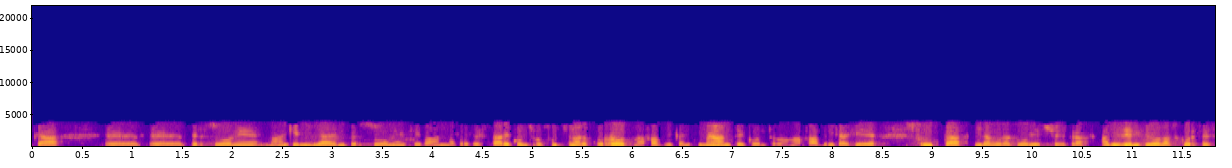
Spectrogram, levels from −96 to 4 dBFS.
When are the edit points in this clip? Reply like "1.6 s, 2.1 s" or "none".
1.1 s, 6.0 s, 8.7 s, 9.4 s, 10.6 s

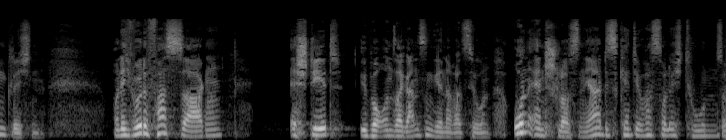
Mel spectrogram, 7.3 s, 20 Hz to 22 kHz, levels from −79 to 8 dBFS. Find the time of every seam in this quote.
2.5 s

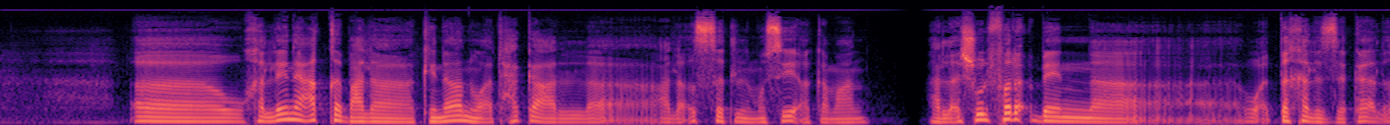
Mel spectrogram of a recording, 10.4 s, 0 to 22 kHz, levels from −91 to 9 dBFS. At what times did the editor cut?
none

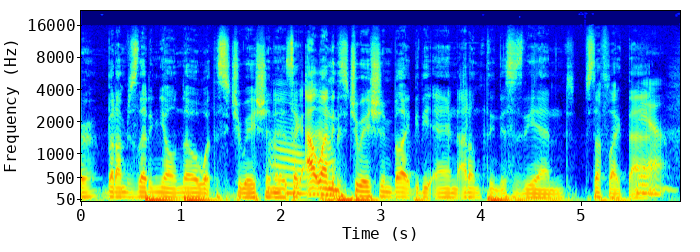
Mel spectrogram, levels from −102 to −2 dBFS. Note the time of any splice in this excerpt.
3.3 s

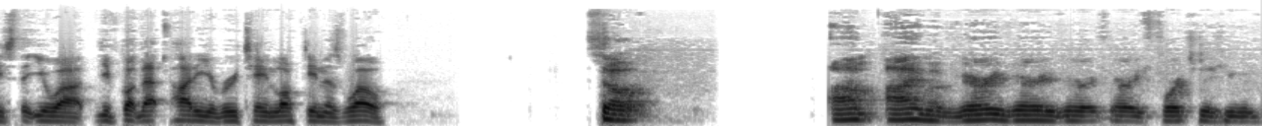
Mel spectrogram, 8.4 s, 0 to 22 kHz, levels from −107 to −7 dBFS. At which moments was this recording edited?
none

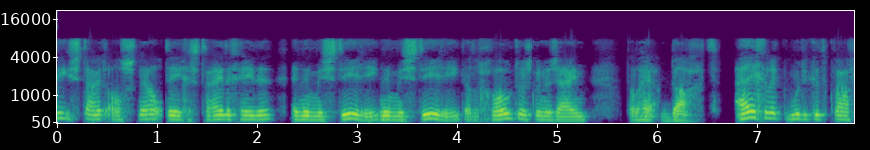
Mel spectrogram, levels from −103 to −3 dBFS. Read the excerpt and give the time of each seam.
1.0 s, 2.3 s, 3.2 s, 4.2 s, 4.7 s, 6.0 s, 6.7 s

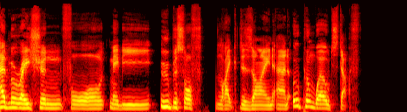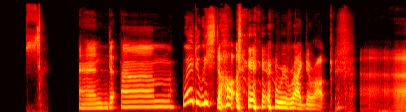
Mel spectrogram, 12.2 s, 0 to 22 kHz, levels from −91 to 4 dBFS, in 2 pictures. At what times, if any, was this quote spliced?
none

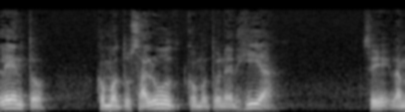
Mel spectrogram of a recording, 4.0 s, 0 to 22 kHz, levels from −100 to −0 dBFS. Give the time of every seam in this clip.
none

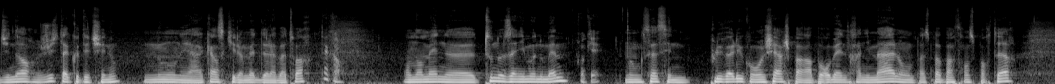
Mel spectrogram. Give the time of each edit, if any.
5.7 s, 7.0 s

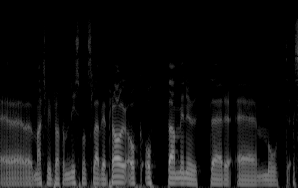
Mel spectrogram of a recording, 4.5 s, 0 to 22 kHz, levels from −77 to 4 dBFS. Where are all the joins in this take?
none

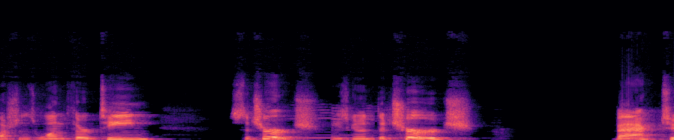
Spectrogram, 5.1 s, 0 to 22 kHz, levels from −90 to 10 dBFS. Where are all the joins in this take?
2.5 s, 2.8 s

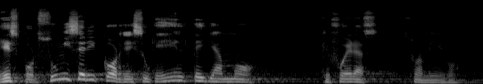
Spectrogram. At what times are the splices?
1.5 s, 3.2 s

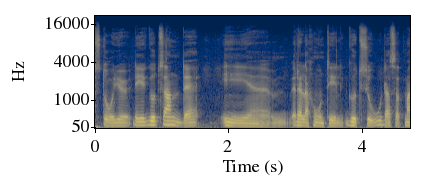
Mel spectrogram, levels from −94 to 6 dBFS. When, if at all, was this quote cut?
none

